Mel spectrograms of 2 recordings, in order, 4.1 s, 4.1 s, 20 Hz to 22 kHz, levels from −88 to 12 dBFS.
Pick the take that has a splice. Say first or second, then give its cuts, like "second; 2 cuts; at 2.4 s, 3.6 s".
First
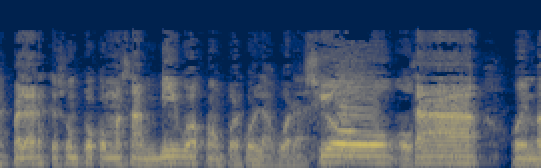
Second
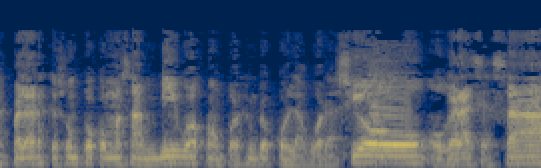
first; 2 cuts; at 1.8 s, 3.1 s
